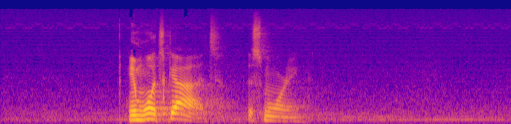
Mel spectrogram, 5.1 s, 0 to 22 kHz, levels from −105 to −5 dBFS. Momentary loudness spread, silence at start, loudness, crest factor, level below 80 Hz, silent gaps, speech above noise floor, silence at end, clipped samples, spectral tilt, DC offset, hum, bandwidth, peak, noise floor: 23 LU; 1.3 s; -23 LUFS; 22 dB; -68 dBFS; none; 34 dB; 2.1 s; under 0.1%; -6.5 dB/octave; under 0.1%; none; 14 kHz; -6 dBFS; -57 dBFS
